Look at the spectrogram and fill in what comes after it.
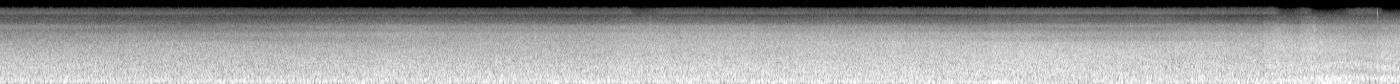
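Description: Loud, steady rush of fast water from the Maligne River pouring through the canyon's narrow gorge.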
